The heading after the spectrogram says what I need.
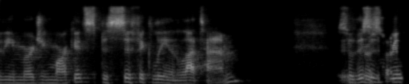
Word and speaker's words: Ledn: So, for example, a company that we invested out of our fund one, a company called LATAM, and it's spelled LEDN. It's the play on words on huddle and lending.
